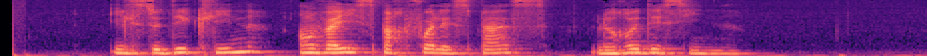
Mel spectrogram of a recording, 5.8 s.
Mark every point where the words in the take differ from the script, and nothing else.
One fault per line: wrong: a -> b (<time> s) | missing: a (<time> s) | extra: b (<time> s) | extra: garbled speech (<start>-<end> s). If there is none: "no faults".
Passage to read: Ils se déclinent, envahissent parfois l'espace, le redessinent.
no faults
